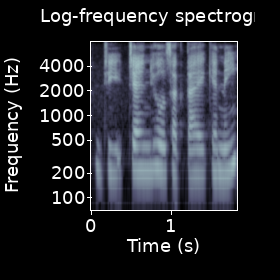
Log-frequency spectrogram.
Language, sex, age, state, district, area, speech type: Hindi, female, 18-30, Madhya Pradesh, Narsinghpur, urban, spontaneous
